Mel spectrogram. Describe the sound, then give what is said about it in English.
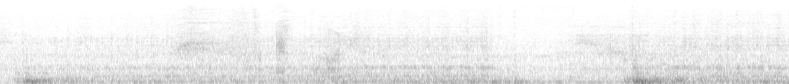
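A car engine, after the car has hit a snowdrift, cranks over and over without catching, a steady low rumbling churn, with two louder surges near the start and end. “Oh, the engine won't start.”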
